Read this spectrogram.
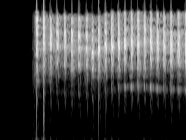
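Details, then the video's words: Long-tailed shrike singing in the 'tembakan' style: a rapid, harsh, buzzy chatter of evenly spaced notes, about twenty in just over two seconds, starting abruptly after a brief silence, with no other sounds. "kicau tembakan burung tengkek buto"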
